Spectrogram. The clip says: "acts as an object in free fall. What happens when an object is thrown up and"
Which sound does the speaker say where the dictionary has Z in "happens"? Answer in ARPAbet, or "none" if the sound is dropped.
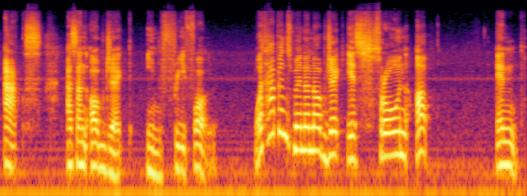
S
